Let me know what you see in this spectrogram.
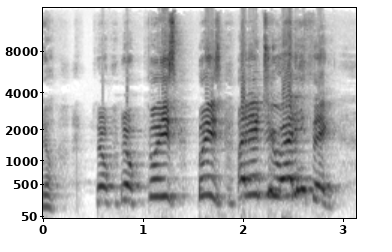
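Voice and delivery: very high, very loud, terrified, stammered pleading. Game master voicing a student who backs away from you, stammering. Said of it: "as they begin to stammer".

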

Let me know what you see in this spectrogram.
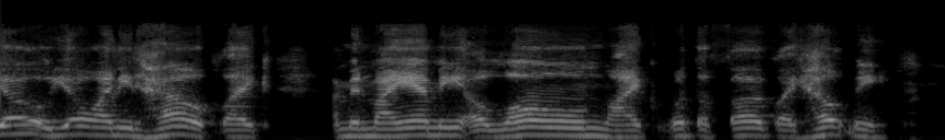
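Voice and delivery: play-acted slow yelling, words drawn out. Alone in Miami, speaker retells calling to people outside for help, re-enacting own screaming. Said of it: "So I'm screaming".

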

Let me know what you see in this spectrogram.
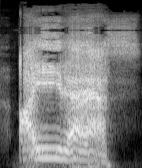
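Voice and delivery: very loud, high, brash, crude blaring shout. Joking with friends in a game: Filthy Frank impression. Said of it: "Let me do my best Filthy Frank impression".

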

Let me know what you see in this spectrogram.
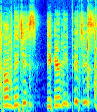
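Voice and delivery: put-on squeaky, very high, girly woman voice. The speaker quotes a man reading the girls' part, in his put-on woman voice. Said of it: "in his woman voice".

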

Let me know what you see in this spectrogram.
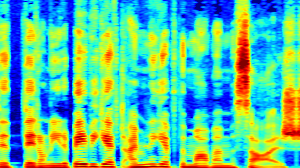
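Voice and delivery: usual speaking voice

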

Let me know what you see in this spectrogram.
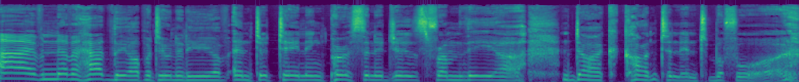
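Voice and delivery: deep, bass-heavy vampire voice. Recapping a movie, performing the host's welcome line in a Dracula voice. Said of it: "He welcomes his guests with this doozy of a line. / He welcomes his guests with this doozy of a line. / [name], is entertaining. He welcomes his guests with this doozy of a line. / I felt bass".

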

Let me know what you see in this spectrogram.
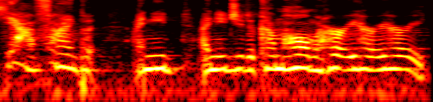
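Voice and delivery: soft, hushed, urgent, scared pleading tone.

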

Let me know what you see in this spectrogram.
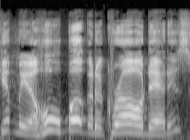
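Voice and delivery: put-on Southern accent. Joining in imitating a film character's awful Southern accent as Thurman Parks. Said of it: "has this awful Southern accent".

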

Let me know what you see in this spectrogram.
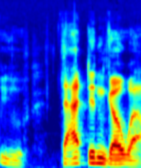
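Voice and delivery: ordinary delivery

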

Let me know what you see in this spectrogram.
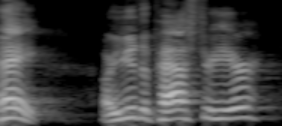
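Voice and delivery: mock agitated loud tone. Retelling how a man stopped him in the lobby: imitating an upset-sounding tone. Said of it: "spoke in kind of a tone".

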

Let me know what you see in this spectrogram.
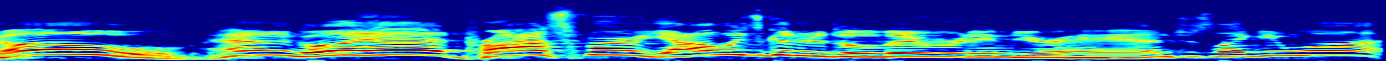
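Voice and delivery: a little sarcastic, knowing tone. Imagining how the prophet answered the king: sarcastic Micaiah voice. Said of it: "maybe a little sarcastically".

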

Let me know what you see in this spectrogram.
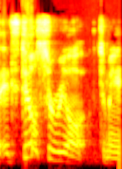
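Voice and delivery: voice cracking and breaking up. Talking about the team reaching the World Series: voice cracking. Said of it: "Oh, my voice cracked".

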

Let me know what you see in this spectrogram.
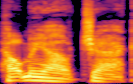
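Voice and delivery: earnest, begging, pleading tone. Homer asks Jack to keep quiet about the alligator chase; pleading. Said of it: "he pleaded".

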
